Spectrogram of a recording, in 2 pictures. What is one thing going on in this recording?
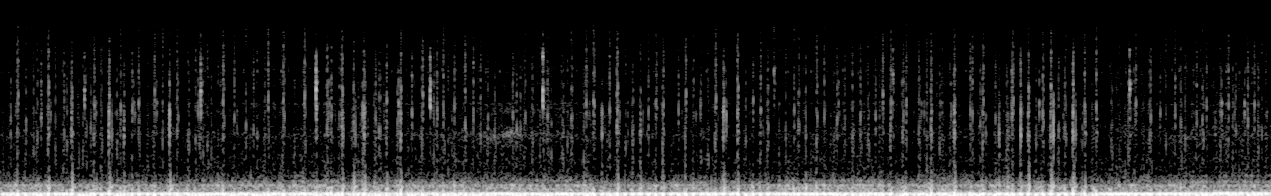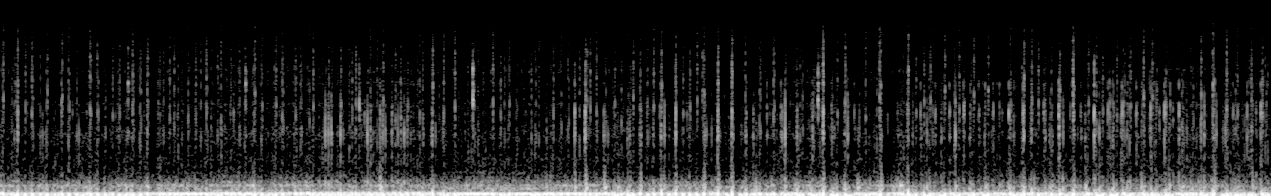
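Ski poles click and scrape on the road.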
